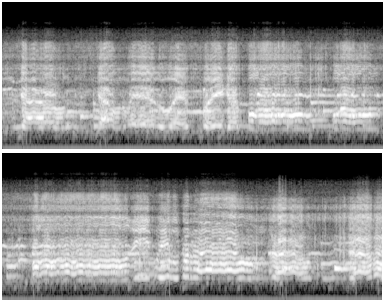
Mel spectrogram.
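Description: A Columbia Type Q Graphophone playing a two-minute black wax cylinder through its horn: a male baritone singing with a wavering vibrato. The playback is thin, with almost no bass and no top end.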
